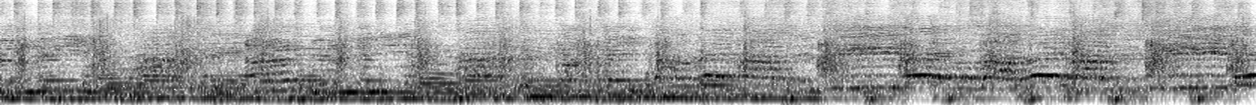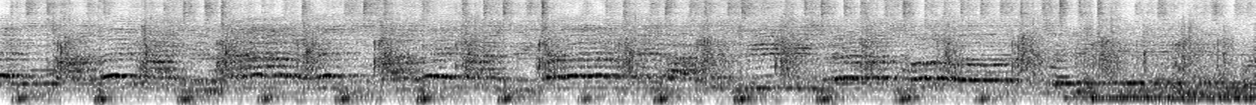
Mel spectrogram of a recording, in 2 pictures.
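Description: Gospel choir and congregation singing together, with hand-clapping on the beat. The bass accompaniment drops out about five seconds in, leaving voices and clapping, and comes back near the end.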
